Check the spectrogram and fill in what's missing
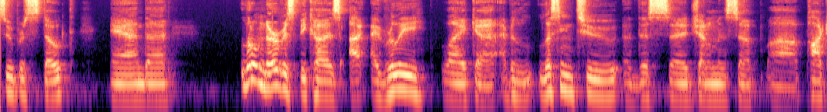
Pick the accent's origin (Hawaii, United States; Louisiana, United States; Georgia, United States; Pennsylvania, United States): Pennsylvania, United States; Philadelphia; now in Los Angeles, United States; I'm originally from Philly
